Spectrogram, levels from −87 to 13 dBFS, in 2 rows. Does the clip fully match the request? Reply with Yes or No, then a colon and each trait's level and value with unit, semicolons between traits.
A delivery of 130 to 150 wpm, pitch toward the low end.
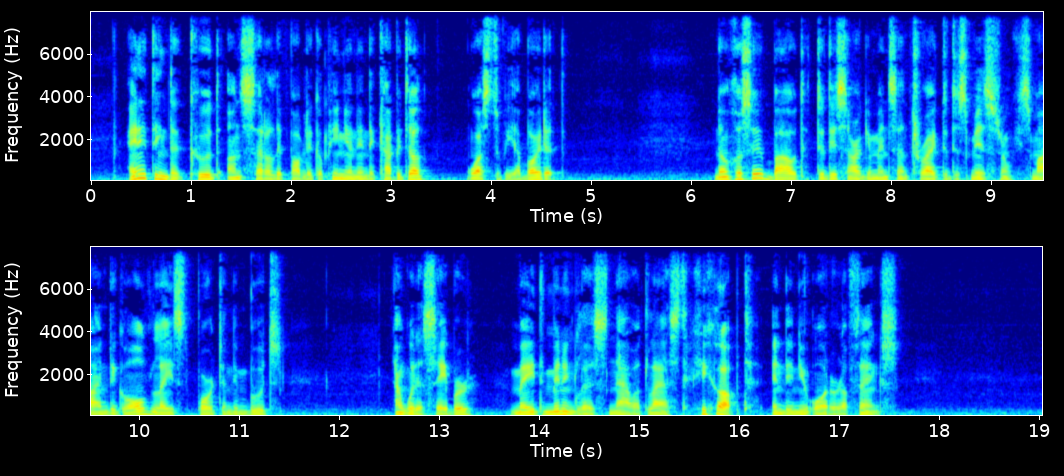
No: average, 160 wpm; very low, 95 Hz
